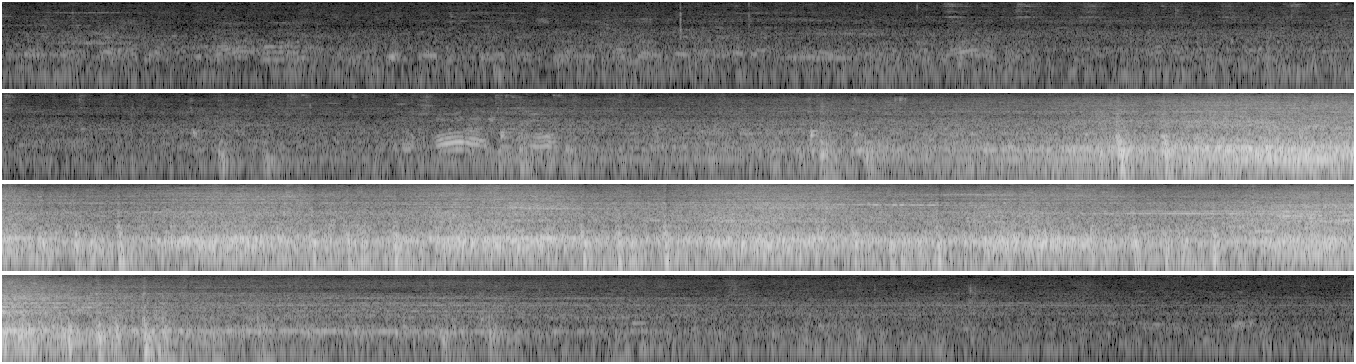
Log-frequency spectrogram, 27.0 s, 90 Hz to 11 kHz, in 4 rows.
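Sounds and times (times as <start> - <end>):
train wheels rumbling on rail: 5.7 - 27.0.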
